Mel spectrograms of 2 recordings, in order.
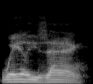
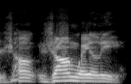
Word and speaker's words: Zhang Weili: the women's underdog here, Weili Zhang. We're going 5 for 5 with Sursurkayev, Wellmaker, Nickel, Makhachev, Weili, or Zhang Weili is how you say it properly, not Weili Zhang.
